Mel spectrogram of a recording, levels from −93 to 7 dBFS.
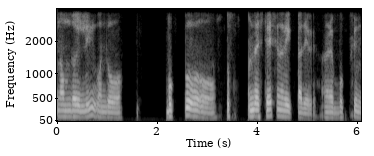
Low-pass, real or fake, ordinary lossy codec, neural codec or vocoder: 3.6 kHz; fake; none; codec, 16 kHz, 16 kbps, FreqCodec, smaller model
